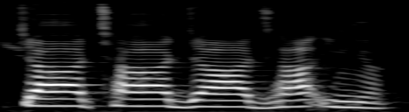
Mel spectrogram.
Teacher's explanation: चा, छा, जा, झा, इया, ये सभी तालव्य हैं, तालव्य वाले स्थान से बोले जाते हैं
